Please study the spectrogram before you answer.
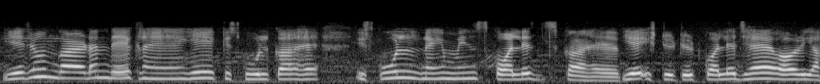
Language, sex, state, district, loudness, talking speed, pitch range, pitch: Hindi, male, Uttar Pradesh, Jyotiba Phule Nagar, -16 LUFS, 185 wpm, 235-275 Hz, 255 Hz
